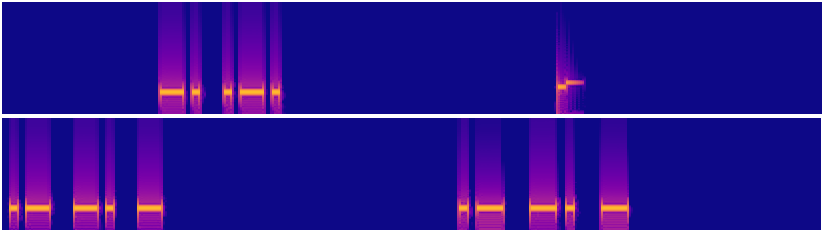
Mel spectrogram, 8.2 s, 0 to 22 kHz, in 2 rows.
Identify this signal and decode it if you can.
Morse code, heard as a keyed tone, about 27 wpm, 700 Hz. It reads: NR ANT ANT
